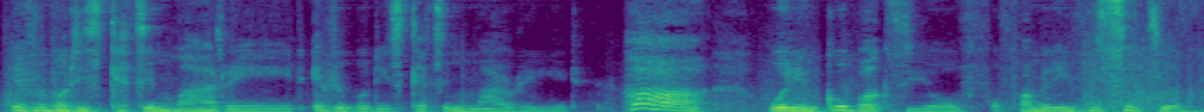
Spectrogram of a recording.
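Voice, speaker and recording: A woman's voice: fairly low pitch, a little fast, a little mellow, slight background noise. A woman preaching an exhortation, speaking straight to her listeners with emphatic repetition.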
